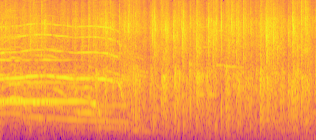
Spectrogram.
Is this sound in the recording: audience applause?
yes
